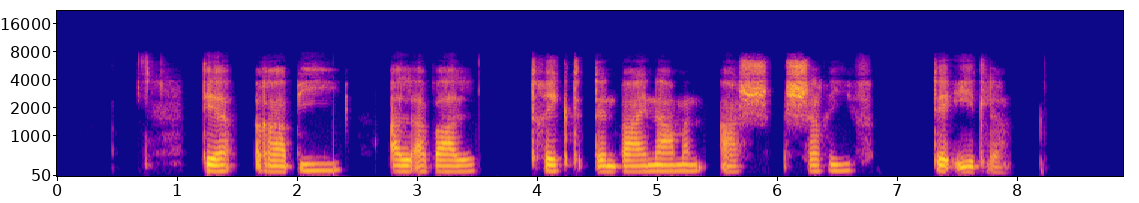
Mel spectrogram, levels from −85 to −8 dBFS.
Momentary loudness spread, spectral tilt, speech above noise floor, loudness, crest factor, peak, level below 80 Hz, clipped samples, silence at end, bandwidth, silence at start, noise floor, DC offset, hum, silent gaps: 18 LU; -4 dB/octave; 67 dB; -19 LUFS; 18 dB; -2 dBFS; -60 dBFS; under 0.1%; 0.95 s; 8 kHz; 0.7 s; -86 dBFS; under 0.1%; none; none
